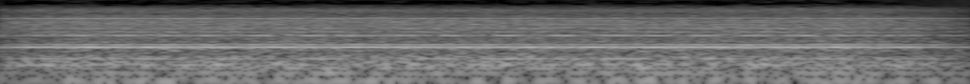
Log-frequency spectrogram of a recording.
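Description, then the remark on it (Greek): A Super Puma rescue helicopter drones overhead as rescuers hoist up an elderly woman and a young woman trapped by floodwaters, a loud, steady roar with a constant high turbine whine running through the whole stretch and no voices. “διασώστε τραβούν πάνω στο Σούπερ Πούμα μια ηλικιωμένη και μια νεαρή που έπρεπε να απεγκλωβιστούν άμεσα από το σημείο.”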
